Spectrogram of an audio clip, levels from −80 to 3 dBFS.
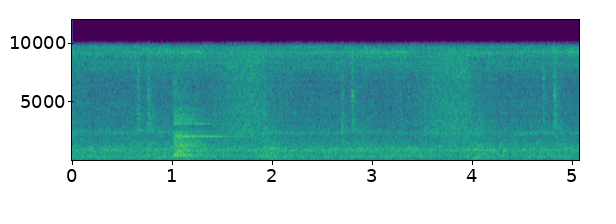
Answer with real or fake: real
